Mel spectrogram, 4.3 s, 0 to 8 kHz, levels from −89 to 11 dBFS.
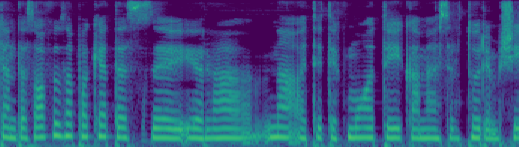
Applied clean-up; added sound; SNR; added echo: neural mask model DeepFilterNet 3.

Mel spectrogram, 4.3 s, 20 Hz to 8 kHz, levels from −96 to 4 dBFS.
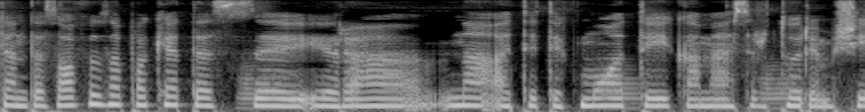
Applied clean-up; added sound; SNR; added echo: none; Brass instrument; 17 dB; none.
